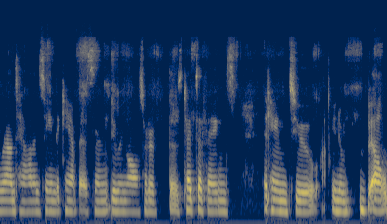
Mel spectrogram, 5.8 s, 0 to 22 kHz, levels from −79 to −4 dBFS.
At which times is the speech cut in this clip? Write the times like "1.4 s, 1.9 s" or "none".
1.7 s, 4.0 s, 4.9 s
